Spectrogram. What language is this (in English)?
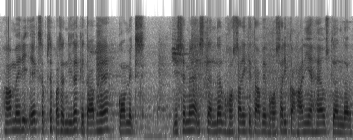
Urdu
